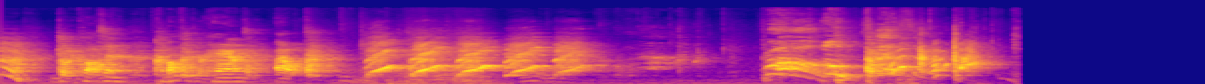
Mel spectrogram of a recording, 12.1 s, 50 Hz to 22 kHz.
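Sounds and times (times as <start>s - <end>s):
megaphone siren whoop: 3.6s - 6.0s.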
